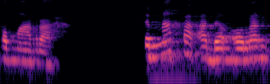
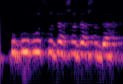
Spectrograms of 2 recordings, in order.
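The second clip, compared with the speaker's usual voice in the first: louder, hurried plea to stop; urgent nurse; 3 semitones higher, 4 dB louder, faster than usual. Retold or imitated. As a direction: cut the mother off, urgently. Nurse urgently stops breastfeeding mother.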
